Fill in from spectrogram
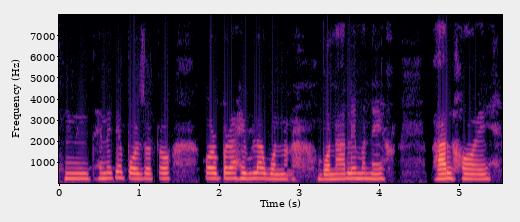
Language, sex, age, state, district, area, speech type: Assamese, female, 30-45, Assam, Golaghat, rural, spontaneous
